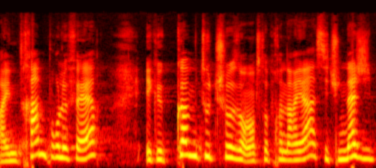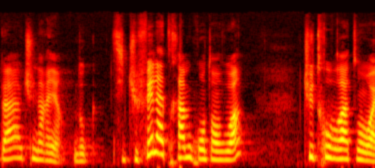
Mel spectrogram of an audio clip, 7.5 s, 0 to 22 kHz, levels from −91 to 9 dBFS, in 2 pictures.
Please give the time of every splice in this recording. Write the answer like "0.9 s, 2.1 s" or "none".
4.8 s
